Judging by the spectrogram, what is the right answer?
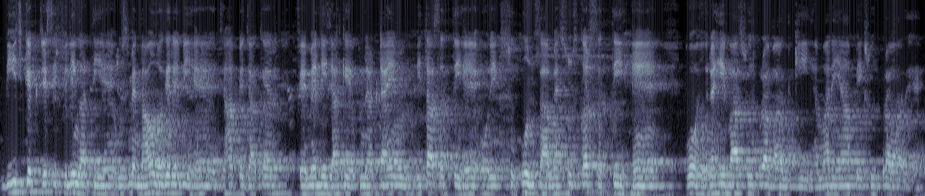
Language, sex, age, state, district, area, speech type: Hindi, male, 60+, Rajasthan, Jodhpur, urban, spontaneous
